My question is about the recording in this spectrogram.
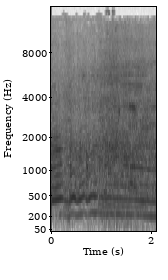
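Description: Sport motorcycle engine running at a steady pitch while riding, heard close from the bike, its pitch easing slightly near the end.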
